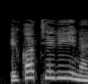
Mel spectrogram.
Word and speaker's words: エカチェリーナ: などがあるなおエカチェリーナ 2 世と同盟であり当然正式な発音は同じくエカチェリーナであ 1744 年 3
